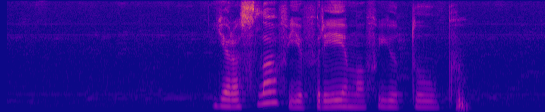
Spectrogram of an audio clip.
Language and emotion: Russian, sad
